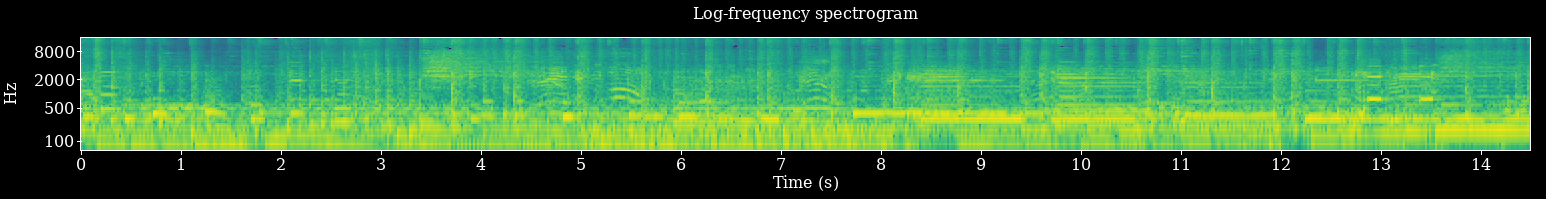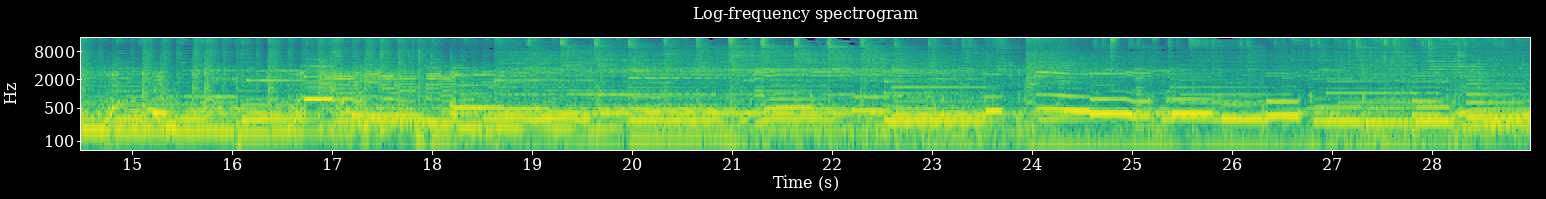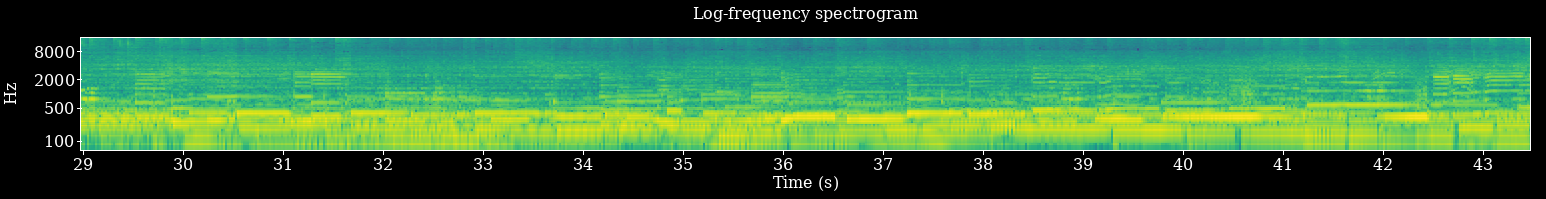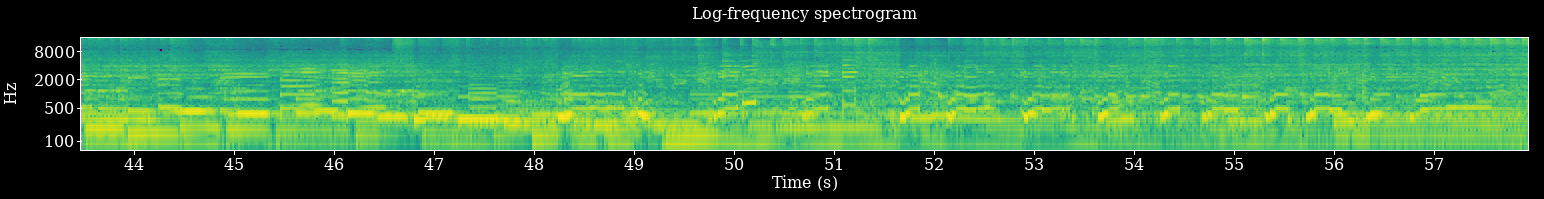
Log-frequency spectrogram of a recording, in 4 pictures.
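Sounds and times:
drum kit: 0.0s - 57.9s
electric guitar: 0.0s - 57.9s
electric keyboard: 0.0s - 57.9s.

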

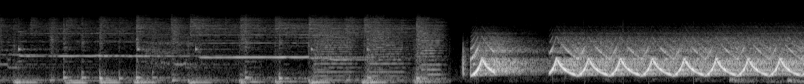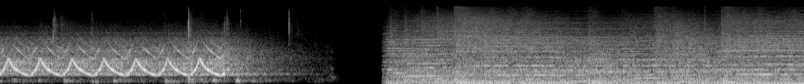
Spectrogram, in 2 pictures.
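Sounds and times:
electronic alarm siren: 4.6s - 10.8s.

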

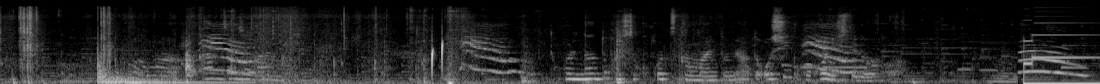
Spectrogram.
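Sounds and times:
cat meowing: 4.4s - 5.4s, 8.0s - 8.6s.

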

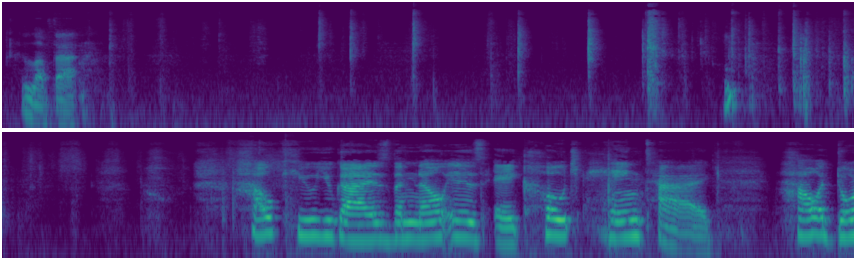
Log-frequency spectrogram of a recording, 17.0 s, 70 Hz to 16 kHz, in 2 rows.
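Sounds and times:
paper card crinkling and rustling: 6.4s - 9.4s.

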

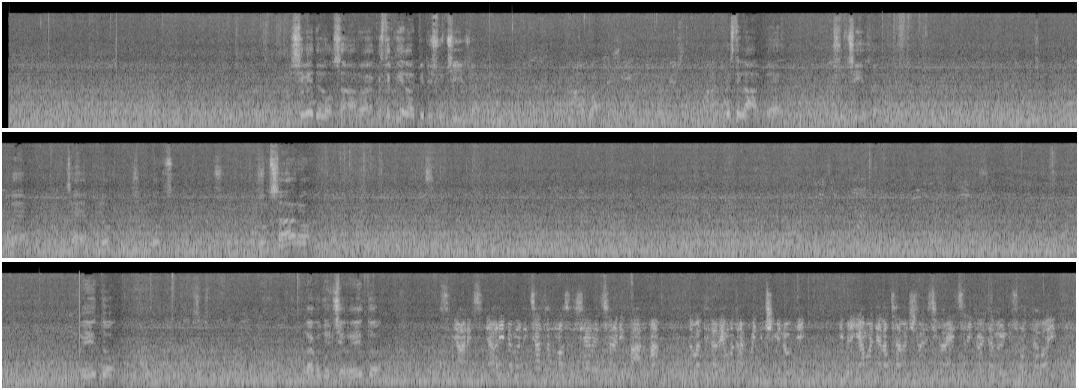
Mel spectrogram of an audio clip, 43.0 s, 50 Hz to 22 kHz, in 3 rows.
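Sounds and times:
propeller and engine hum: 0.0s - 42.9s
airliner cabin noise: 0.1s - 42.9s.

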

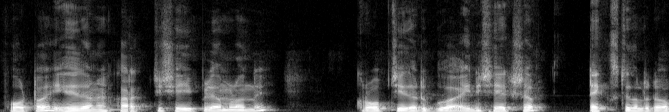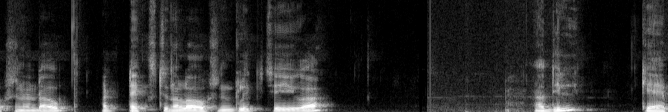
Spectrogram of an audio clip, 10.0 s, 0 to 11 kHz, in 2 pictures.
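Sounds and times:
man speaking: 0.0s - 7.6s, 9.0s - 10.0s.

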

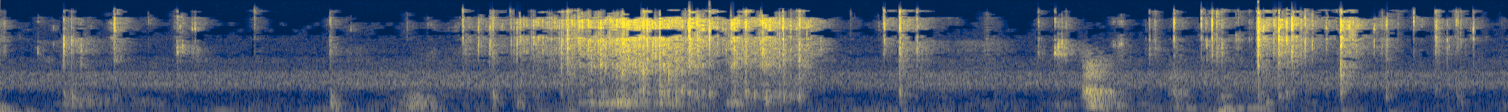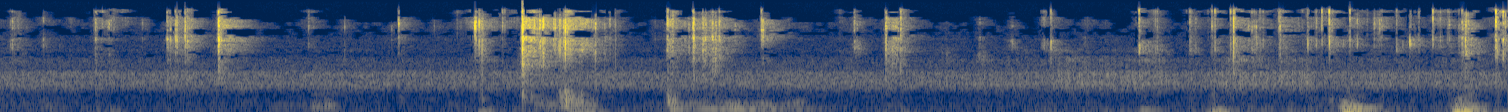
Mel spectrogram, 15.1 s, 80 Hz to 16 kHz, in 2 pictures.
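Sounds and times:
soap cubes crackling and snapping: 0.0s - 15.0s.

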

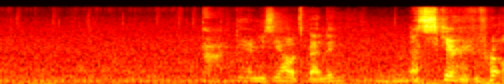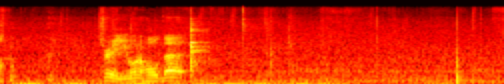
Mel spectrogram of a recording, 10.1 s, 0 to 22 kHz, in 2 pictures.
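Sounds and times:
low hum of machinery: 0.0s - 10.0s.

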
